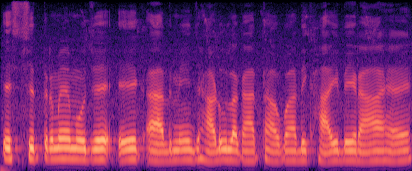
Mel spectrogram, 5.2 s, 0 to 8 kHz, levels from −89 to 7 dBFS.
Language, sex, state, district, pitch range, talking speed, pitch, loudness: Hindi, male, Bihar, Kaimur, 120-135 Hz, 150 wpm, 125 Hz, -16 LUFS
